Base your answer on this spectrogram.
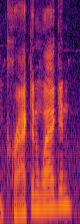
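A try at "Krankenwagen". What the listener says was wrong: Replace the K with the N.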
